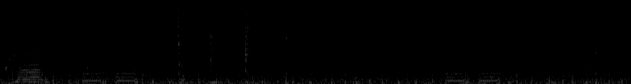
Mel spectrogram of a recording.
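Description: Near silence: quiet room tone with a few faint clicks about two seconds in and soft hummed "mm-hmm" murmurs from a man.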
